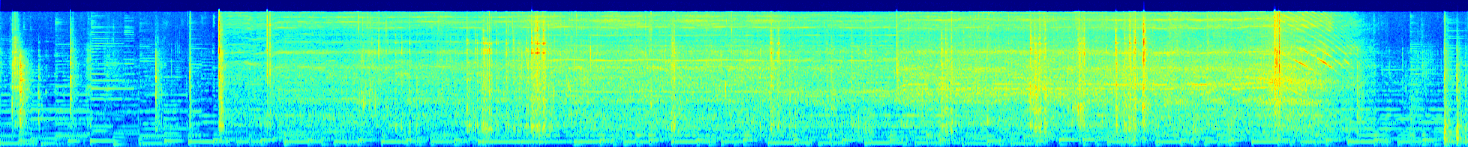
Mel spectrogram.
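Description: Electric hand mixer beating cake batter in a glass bowl. It starts about three seconds in, runs steadily and stops near the end.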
